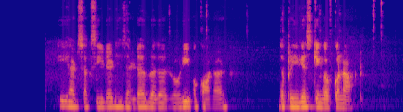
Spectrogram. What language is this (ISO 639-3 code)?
eng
